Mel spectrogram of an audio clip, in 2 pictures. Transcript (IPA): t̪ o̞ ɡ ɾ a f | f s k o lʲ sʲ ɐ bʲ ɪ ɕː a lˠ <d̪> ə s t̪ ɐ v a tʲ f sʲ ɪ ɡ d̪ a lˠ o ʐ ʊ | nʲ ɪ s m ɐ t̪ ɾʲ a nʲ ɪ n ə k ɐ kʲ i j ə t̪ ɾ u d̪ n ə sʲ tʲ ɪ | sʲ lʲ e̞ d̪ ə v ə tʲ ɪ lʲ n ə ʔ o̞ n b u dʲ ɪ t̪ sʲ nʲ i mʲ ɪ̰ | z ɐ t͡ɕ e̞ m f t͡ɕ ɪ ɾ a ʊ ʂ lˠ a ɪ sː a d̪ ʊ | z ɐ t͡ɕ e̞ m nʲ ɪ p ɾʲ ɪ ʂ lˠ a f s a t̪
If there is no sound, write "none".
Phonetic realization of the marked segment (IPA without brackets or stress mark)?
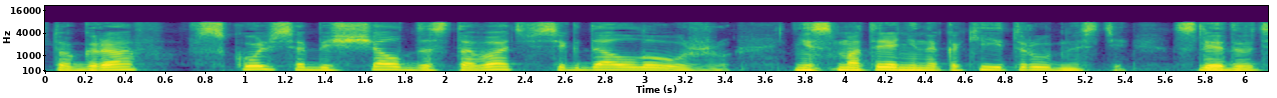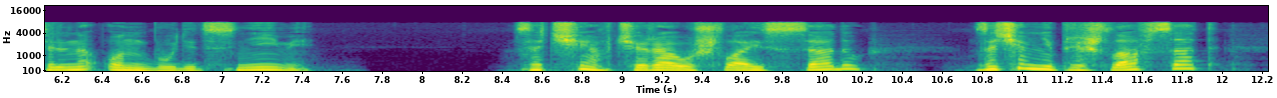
d̪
